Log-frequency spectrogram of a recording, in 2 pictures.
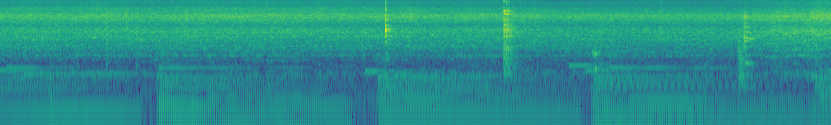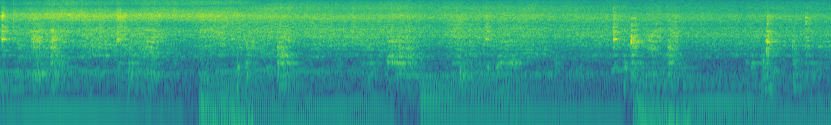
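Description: Bottle gourd pieces sizzling as they fry in an aluminium pressure cooker, stirred with a steel ladle that scrapes and clinks sharply against the pot several times.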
